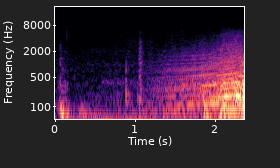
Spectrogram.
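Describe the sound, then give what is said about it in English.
A small engine, sounding like a moped, buzzes in from the distance, its whine climbing steadily in pitch and loudness as it approaches over a couple of seconds, with no talking. “That's like a moped coming from the distance.”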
